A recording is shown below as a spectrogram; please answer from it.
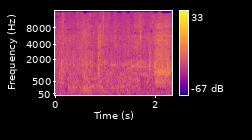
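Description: Faint voices talking, with no music playing.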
